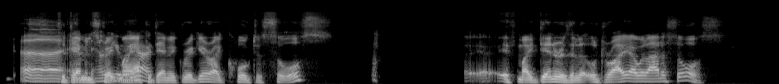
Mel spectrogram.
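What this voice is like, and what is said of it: Accent where source sounds like sauce. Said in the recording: “it does sound like you're saying sauces ... they're the same word in my accent ... phonetically the same word”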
